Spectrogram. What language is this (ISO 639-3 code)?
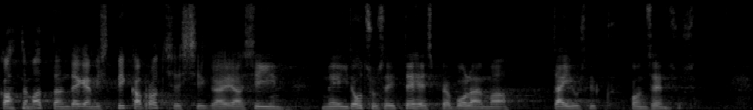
est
